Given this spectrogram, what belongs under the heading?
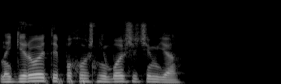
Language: Russian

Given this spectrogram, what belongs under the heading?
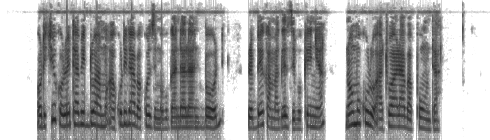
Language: Ganda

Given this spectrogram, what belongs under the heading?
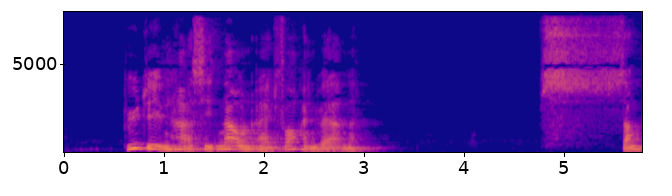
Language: Danish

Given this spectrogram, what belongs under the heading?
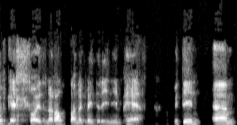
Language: Welsh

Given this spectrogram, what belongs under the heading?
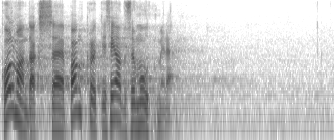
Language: Estonian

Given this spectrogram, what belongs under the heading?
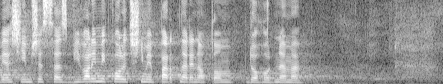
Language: Czech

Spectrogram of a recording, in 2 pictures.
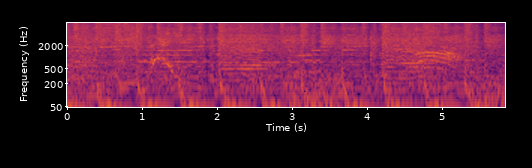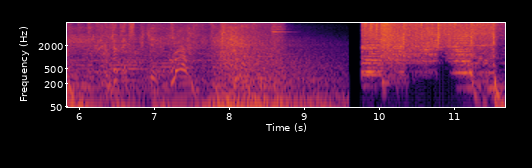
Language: French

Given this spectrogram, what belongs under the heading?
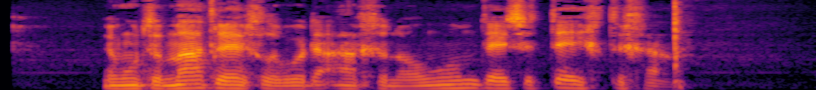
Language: Dutch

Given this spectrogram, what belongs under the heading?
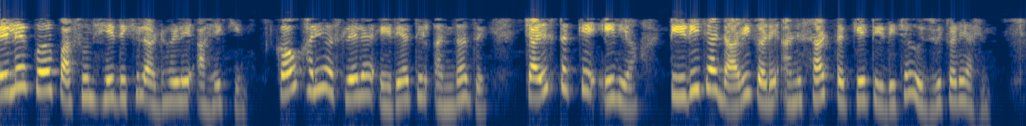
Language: Marathi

